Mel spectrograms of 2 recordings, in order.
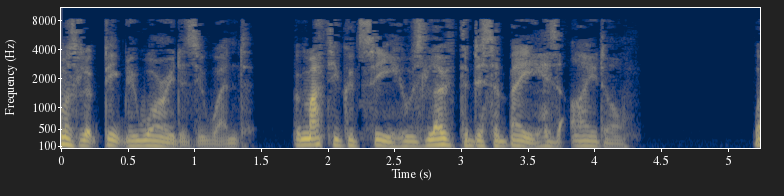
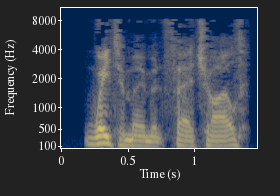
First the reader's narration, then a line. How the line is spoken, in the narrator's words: snapped Alistair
